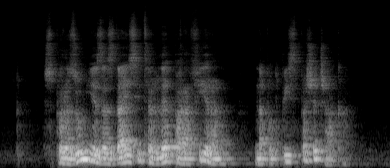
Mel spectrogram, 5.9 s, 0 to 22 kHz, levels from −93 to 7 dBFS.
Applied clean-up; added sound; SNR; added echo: none; none; none; reverberation time 0.5 s.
